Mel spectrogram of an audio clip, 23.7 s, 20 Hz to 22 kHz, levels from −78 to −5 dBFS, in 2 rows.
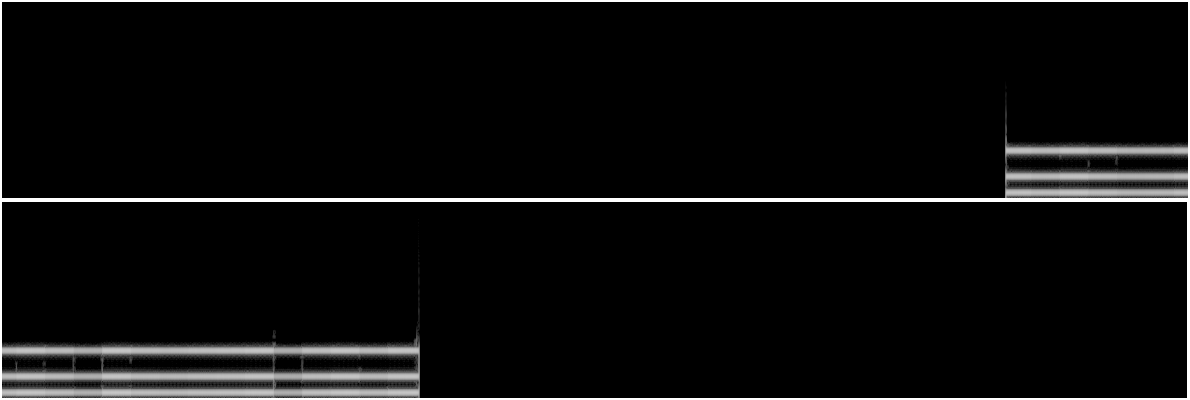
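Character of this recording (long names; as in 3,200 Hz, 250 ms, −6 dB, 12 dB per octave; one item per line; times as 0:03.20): sample-and-hold tremolo
Ogg Vorbis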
